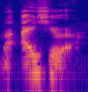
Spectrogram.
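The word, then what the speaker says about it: מעשר: It means tenth in the Hebrew and is pronounced ma'ashera.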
